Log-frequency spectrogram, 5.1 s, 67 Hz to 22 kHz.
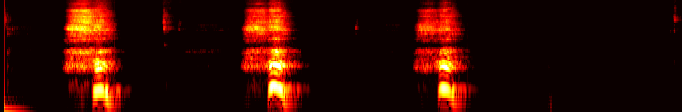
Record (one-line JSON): {"exhalation_length": "5.1 s", "exhalation_amplitude": 19936, "exhalation_signal_mean_std_ratio": 0.29, "survey_phase": "beta (2021-08-13 to 2022-03-07)", "age": "65+", "gender": "Female", "wearing_mask": "No", "symptom_none": true, "symptom_onset": "6 days", "smoker_status": "Ex-smoker", "respiratory_condition_asthma": false, "respiratory_condition_other": false, "recruitment_source": "REACT", "submission_delay": "1 day", "covid_test_result": "Negative", "covid_test_method": "RT-qPCR", "influenza_a_test_result": "Negative", "influenza_b_test_result": "Negative"}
